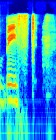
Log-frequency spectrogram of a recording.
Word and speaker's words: based: This one, we don't have a separate syllable here. It's just one syllable, based.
